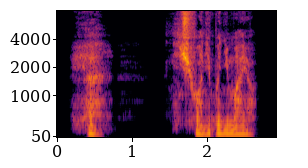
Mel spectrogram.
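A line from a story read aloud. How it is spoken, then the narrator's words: Whispered. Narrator (Russian): прошептал пациент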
